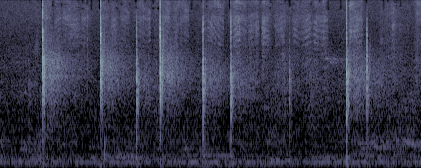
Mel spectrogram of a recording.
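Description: Chalk writing on a chalkboard: a string of faint, irregular taps and short scrapes as each letter is struck onto the board.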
